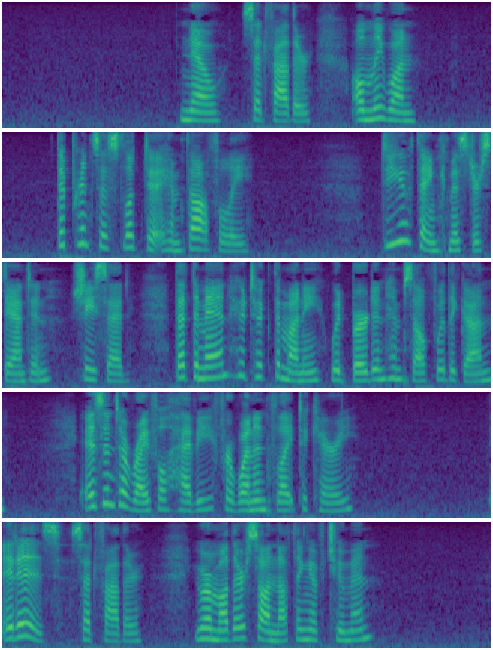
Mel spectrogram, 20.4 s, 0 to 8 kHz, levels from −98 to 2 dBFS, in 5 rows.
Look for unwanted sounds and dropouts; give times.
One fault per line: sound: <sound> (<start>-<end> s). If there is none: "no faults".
no faults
